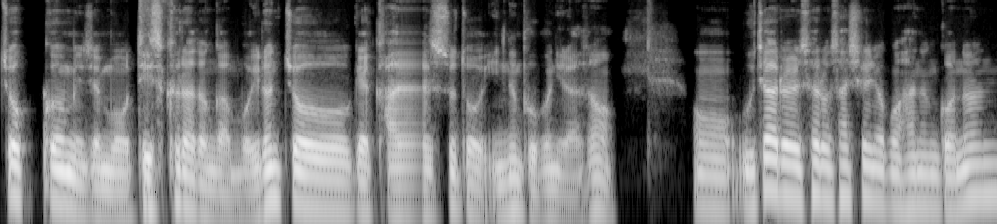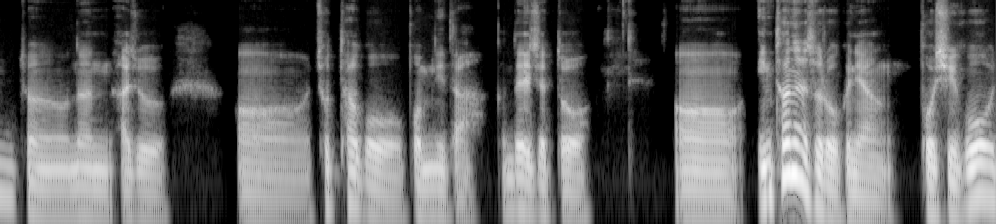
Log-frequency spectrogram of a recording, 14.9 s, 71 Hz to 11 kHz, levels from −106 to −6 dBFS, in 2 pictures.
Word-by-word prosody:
조금 125 -4 +2
이제 85 -1 -2
뭐 75 -2 0
디스크라든가 100 - 0
뭐 75 +2 -5
이런 120 +8 +2
쪽에 100 -6 +3
갈 85 -1 -3
수도 - - -2
있는 95 +3 -4
부분이라서 80 +3 -6 0.6
어 105 -2 -5
의자를 140 +2 +3
새로 135 -1 0
사시려고 125 -3 -3
하는 110 +1 -4
거는 130 +6 -3
저는 80 -1 -3
아주 75 -2 -3 0.5
어 70 -2 -7
좋다고 75 -7 -2
봅니다. 80 -1 -4
근데 105 +1 0
이제 85 - +1
또 75 +1 -2 0.7
어 75 -2 0 0.2
인터넷으로 150 - +7
그냥 70 -5 -1 0.2
보시고 130 +2 +5
95 Hz, 270 characters per minute, -24 LUFS, 80-120 Hz, 0.7 s, 인터넷으로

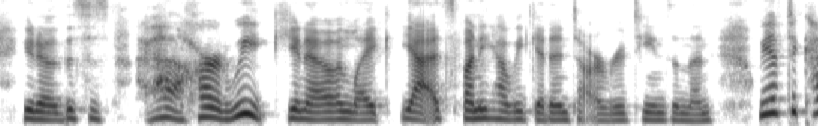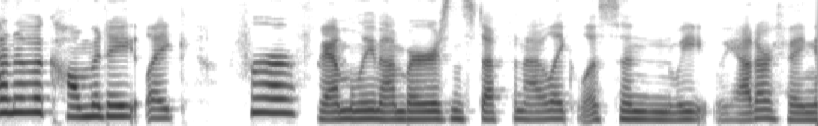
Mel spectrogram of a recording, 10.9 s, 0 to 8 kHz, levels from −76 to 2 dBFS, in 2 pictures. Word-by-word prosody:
you 200 -1 +4
know, 170 -2 +3
this 205 +4 -2
is 195 -4 -6 0.2
I - - -7
had 220 +1 +2
a - - +2
hard 230 -5 +4
week," 280 -5 +4
you 210 - +4
know? 180 -1 +3
And, 180 -1 +2
like 165 0 -1
yeah, 200 - +5
it's 200 - -2
funny 200 +1 +4
how 190 -2 -1
we 180 +1 -2
get 170 -1 -2
into 170 0 -2
our 155 - -4
routines 165 +1 -5
and 160 - -3
then 150 +2 -5 0.3
we 290 - +4
have 325 0 +5
to 360 - +2
kinda 340 +1 +3
accommodate, 250 -5 +1
like, 210 0 -6 0.3
for 340 - -5
our 330 -1 +3
family 190 - -1
members 180 0 0
and 190 -1 -4
stuff, 180 -1 -4
and 190 - -6
I, 175 - -4
like, 190 0 -5
listen, 175 0 -4
we 175 +1 -4
we 160 0 -16
had 165 +3 -3
our 205 -1 -2
thing 170 -2 -4
185 Hz, 245 wpm, -22 LUFS, 175-210 Hz, 0.3 s, yeah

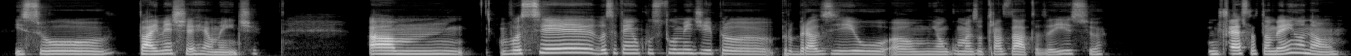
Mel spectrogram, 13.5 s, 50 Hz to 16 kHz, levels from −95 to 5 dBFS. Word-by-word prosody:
isso 190 +1 -2 0.3
vai 195 -1 +7
mexer 215 -4 0
realmente. 175 +3 -6 1.1
Hã, 205 0 +9 1.1
você 265 +6 +5
você 235 +2 -4
tem 240 -1 -2
o 235 - -5
costume 240 0 -4
de 230 -1 -5
ir - - -4
para 215 -1 -5 0.4
o - - -19
para 205 - -12
o - - -10
Brasil, 190 +1 -3
hã, 170 0 -4 0.2
em 175 - -7
algumas 175 +1 -5
outras 180 +1 -6
datas 170 -3 -1
é 160 - -6
isso? 210 +2 -7 1.2
Em 190 - -3
festa 205 0 +4
também 190 +7 +1
ou 265 -1 0
não? 180 -5 -2
195 Hz, 130 wpm, -21 LUFS, 185-225 Hz, 1.2 s, Hã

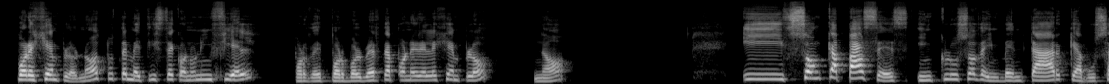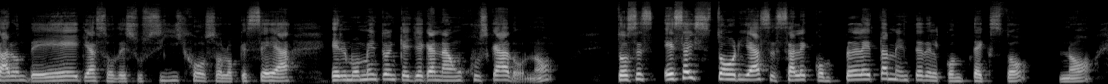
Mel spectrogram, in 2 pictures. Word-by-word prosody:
por 220 0 +8
ejemplo, 215 - +3
¿no?, 180 - -2
tú 255 - -8
te 250 -1 +1
metiste 225 +3 -2
con 200 -1 -1
un 210 - -3
infiel, 225 0 +1 0.4
por 160 -1 -2
de 155 +1 -1
por 160 0 +1
volverte 180 +5 +1
a 215 - +3
poner 195 -1 -1
el 195 +1 0
ejemplo, 205 -2 -3 0.3
¿no? 150 +2 -5 1.7
Y 240 -1 -1
son 290 -1 +5
capaces, 290 - +5
incluso, 230 +6 -3
de 220 - -2
inventar 180 +5 +2
que - - -1
abusaron 175 +4 -1
de 175 +5 0
ellas, 175 -3 -3
o 145 - -5
de 140 0 -5
sus 140 0 -10
hijos, 175 -2 -8
o 150 - -4
lo 140 -1 -7
que - - -6
sea, 170 +1 +1 0.4
en 200 0 +4
el 205 - -1
momento 230 +3 0
en 225 - -4
que 205 -3 -3
llegan 200 -1 +1
a 180 - +2
un 185 - -6
juzgado, 205 +1 -1
¿no? - - -9 0.5
Entonces, 225 +2 +1
esa 250 +5 +6
historia 235 -6 +2
se 225 -4 -5
sale 210 +4 -1
completamente 210 +5 -2
del 175 -3 -4
contexto, 155 -1 -5 0.2
¿no? 140 +2 -5
200 Hz, 150 wpm, -22 LUFS, 170-225 Hz, 1.7 s, por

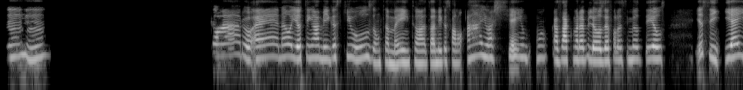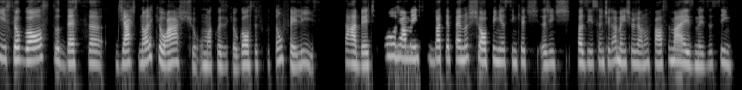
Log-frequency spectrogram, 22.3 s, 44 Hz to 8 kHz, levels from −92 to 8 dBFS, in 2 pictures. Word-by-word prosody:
Uhum. 300 -1 -4 2.5
Claro, 315 -2 +1
é, 295 +4 0
não 305 +1 -1
e 285 - -4
eu 270 +1 +8
tenho 285 +1 -5
amigas 285 0 -1
que 305 -2 -8
usam 265 -4 -3
também, 220 0 0
então 225 0 -5
as 215 0 -2
amigas 220 +1 0
falam: 220 -2 -5
"Ai 310 +4 -3
eu - - 0
achei 210 - -3
u 290 - -6
um 285 +1 -11
casaco 255 -2 +3
maravilhoso", 255 -2 +4
ai - - +7
eu - - -16
falo 255 - -5
assim: 255 0 -9
"Meu 260 +1 -3
Deus". 265 0 +3 0.5
E - - -1
assim, 290 -9 -3
e 275 +3 -2
é 300 +2 +8
isso 265 -4 -6
eu 255 - +7
gosto 250 +1 +5
dessa 210 -1 -2 0.2
de 195 +1 -1
ach 215 0 +5
na 215 +1 -2
hora 240 - +3
que 300 - -2
eu 195 - +4
acho 220 -3 +3
uma 185 0 -7
coisa 185 -1 -9
que 180 - -39
eu 165 - -6
gosto, 195 +4 0
eu - - -11
fico 200 +2 -31
tão 245 +3 -4
feliz, 195 -5 -6 0.4
sabe? 205 -3 +3
É 190 - +2
tipo 310 +10 -3
realmente 275 -1 +4
bater 265 +1 +1
pé 260 0 0
no 260 +1 0
shopping 235 -3 +1
assim 225 0 -9
que 225 +1 -7
é - - -3
a 220 -3 -13
a - - -3
gente 210 +5 -12
fazia 215 -1 -1
isso 210 +2 -14
antigamente, 220 0 -5
eu 210 - -6
já 200 -2 -5
não 205 +2 -9
faço 205 +2 -5
mais. 205 -5 +1
Mas 185 -1 -8
assim, 200 0 -11
245 Hz, 205 wpm, -25 LUFS, 210-275 Hz, 2.5 s, eu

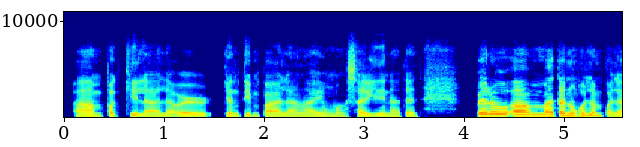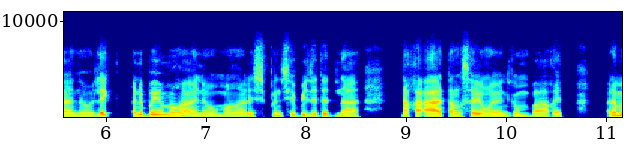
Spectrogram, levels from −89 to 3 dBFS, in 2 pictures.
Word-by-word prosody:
uhm, 105 0 0
pagkilala 100 -3 -3
or 100 -1 -2
gantimpala 105 -3 -3
nga 95 0 -4
yung 105 -1 -5
mga 95 0 -8
sarili 100 -1 -2
natin. 95 +1 -5 0.6
Pero, 195 +1 +7
um, 180 0 +6
matanong 155 -3 +4
ko - - +4
lang 125 -2 0
pala 105 +1 0
'no, 95 0 -5
like 125 +1 +2 0.2
ano 180 - +1
ba 185 +1 +1
yung 180 -1 0
mga 150 -8 +1
ano, 105 -2 -3
mga 115 +3 -3
responsibilidad 120 -1 -3
na 105 -1 -1 0.4
nakaatang 110 -1 +4
sa'yo 110 -2 +2
ngayon 100 -1 -2
kung 105 0 -3
bakit, 100 0 -2 0.4
alam 130 0 +3
105 Hz, 165 wpm, -25 LUFS, 100-120 Hz, 0.6 s, Pero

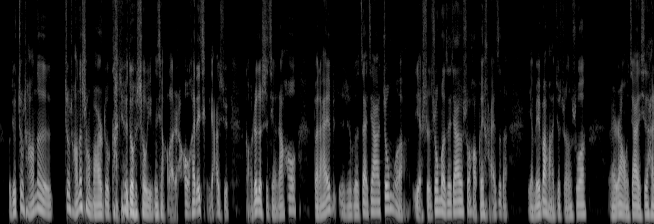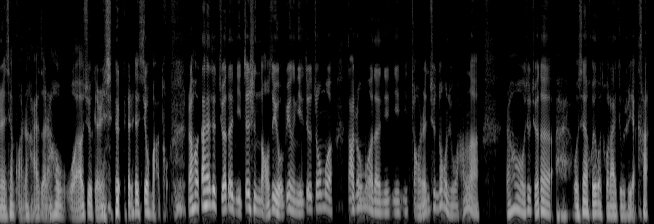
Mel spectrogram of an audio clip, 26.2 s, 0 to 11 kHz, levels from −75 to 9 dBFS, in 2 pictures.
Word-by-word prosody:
我 - - -8
就 115 +2 +2
正 165 - -2
常 115 -2 -1
的 115 -11 +2 0.2
正 165 - -2
常 110 -5 0
的 - - +6
上 125 - 0
班 95 0 +2
儿 100 -1 +5
都 100 +2 0
感 - - -2
觉 - - +3
都 110 - +9
受 100 -1 +2
影 90 +2 -1
响 - - -3
了， - - -3
然 - - -6
后 - - +2
还 - - +3
得 - - +5
请 - - -9
假 - - -1
去 - - -6 0.3
搞 - - -9
这 120 - +6
个 125 - +6
事 95 - -7
情。 85 -1 -5
然 95 +2 0
后 135 +1 -1 0.3
本 85 - +1
来 105 +10 +4
这 150 - -11
个 100 - -9
这 90 +2 -4
个 95 -1 0
在 105 +2 +2
家 120 +1 +2
周 150 +6 +2
末 120 - -3
也 - - -2
是 - - -3
周 125 - +3
末 120 -3 +5
在 110 +2 +1
家 120 +1 +5
说 125 +2 -2
好 - - +1
陪 100 0 +1
孩 95 - -5
子 110 - -5
的， 90 -4 -6 0.4
也 85 - -4
没 90 +4 +3
办 115 +3 +5
法， 80 -4 -2
就 90 - -5
只 80 - -8
能 75 - -2
说， 100 +2 +2 0.4
嗯， 85 - -2
让 100 0 +3
我 80 - 0
家 95 +3 +4
里 85 - +2
其 85 - -3
他 100 -1 +1
人 85 -2 +3
先 100 - 0
管 - - -9
着 90 - -2
孩 80 -1 -4
子， - - -3
然 - - -4
后 95 +1 +1 0.2
我 70 - -1
要 85 +4 +3
去 100 +2 0
给 85 - -3
人 90 - +1
修 165 - -2 0.3
给 110 - +2
人 115 +3 +2
修 115 +2 +3
马 90 -4 -1
桶。 - - -15 0.4
然 135 +1 +4
后 165 0 +3
大 180 - +4
家 190 +1 +6
就 190 - +4
觉 145 -3 +2
得 155 - +3
你 120 -2 -5
真 165 +8 +1
是 155 - 0
脑 125 -7 0
子 140 - 0
有 105 -6 +4
病， 135 +1 -1
你 115 0 -1
这 150 - -2
周 160 +3 -2
末 155 -6 -2 0.3
大 - - +1
周 85 - -2
末 85 -2 -1
的， 120 -2 +1
你 115 +1 -6
你 115 0 -6
你 120 -1 -12
找 85 - -5
人 95 +7 -2
去 160 +4 -7
弄 95 -9 -2
就 95 - -6
完 95 -1 -8
了。 - - 0 0.5
然 105 +2 -4
后 145 -2 -1
我 110 - -1
就 135 - -3
觉 110 -4 -1
得， 115 -5 +2
哎， 85 -1 -9
我 90 - 0
现 90 +7 +1
在 - - +4
回 105 0 +1
过 105 -2 +2
头 95 - -4
来 90 -1 +2
就 90 -1 -5
是 85 0 -5
也 - - -1
看。 - - -1
105 Hz, 320 characters per minute, -25 LUFS, 90-125 Hz, 0.5 s, 都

